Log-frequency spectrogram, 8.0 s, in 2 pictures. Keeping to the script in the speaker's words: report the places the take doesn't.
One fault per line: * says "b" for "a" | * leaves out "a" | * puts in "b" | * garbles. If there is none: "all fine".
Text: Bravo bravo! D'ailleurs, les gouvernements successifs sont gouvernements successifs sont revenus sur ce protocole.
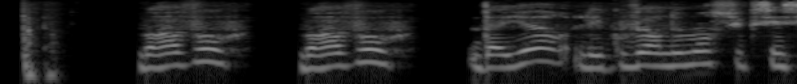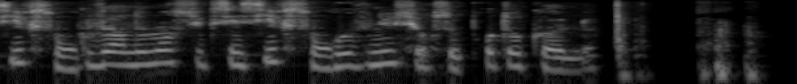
all fine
